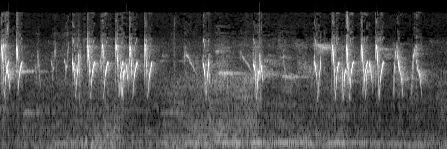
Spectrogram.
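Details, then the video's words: Bar-winged prinia, a fighting bird used as a lure to stimulate lazy birds to sing, gives two fast bursts of high, bright, clipped chirps, each a rapid string of sharp notes, separated by a quieter pause. "ciblek semi gacor, ciblek TARUNG mantap buat pikat dan PANCINGAN ciblek semi malas bunyi"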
